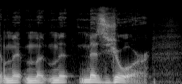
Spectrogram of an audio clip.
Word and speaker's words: majeure: And the idea behind force majeure, or I guess that's how it's majeure. The pronunciation is, it's just like force, F-O-R-C-E, that's how it's spelled, but it's M-A-J-E-U-R-E, M-A-J-E-U-R-E, and it is in most legal contracts.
